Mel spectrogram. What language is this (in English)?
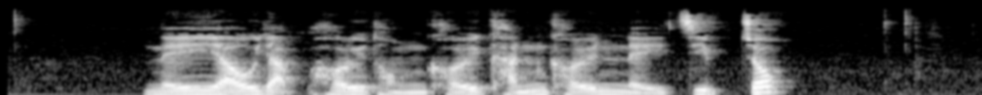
Cantonese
